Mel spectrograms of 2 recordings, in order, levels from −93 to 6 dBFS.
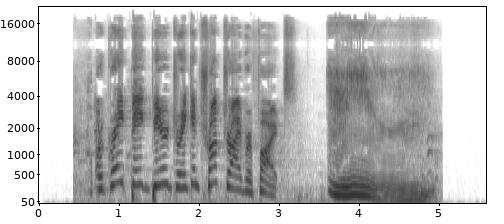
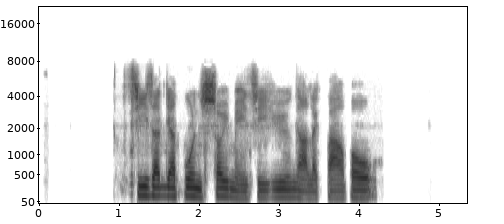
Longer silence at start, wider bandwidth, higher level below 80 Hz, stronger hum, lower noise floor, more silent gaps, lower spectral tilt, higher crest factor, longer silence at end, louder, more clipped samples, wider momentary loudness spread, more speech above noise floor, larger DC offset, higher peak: second, 0.4 s vs 1.1 s; first, 19.5 kHz vs 7.8 kHz; first, -42 dBFS vs -60 dBFS; neither; second, -70 dBFS vs under -90 dBFS; second, none vs 3.52-3.59 s; second, -3 dB/octave vs -5 dB/octave; about the same, 16 dB vs 18 dB; second, 0.6 s vs 1.15 s; about the same, -18 LUFS vs -17 LUFS; neither; first, 13 LU vs 9 LU; second, 52 dB vs over 73 dB; neither; second, -6 dBFS vs -2 dBFS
